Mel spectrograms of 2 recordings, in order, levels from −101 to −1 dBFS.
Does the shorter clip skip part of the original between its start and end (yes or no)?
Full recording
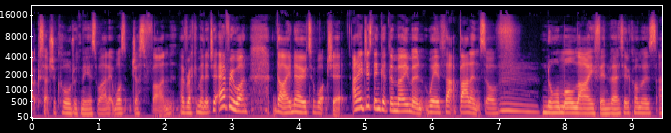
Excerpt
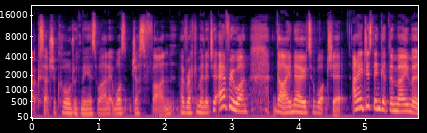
no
